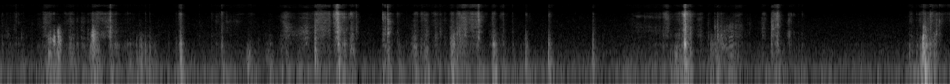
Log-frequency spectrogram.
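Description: Glossy paper pages of a booklet being flipped by hand: an irregular string of quick rustles and flaps, with a brief pause about six seconds in.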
